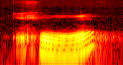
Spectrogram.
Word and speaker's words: خ: Now let's practice Kha. It's pronounced from the upper throat.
